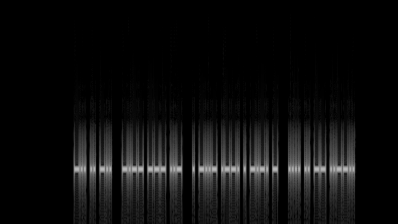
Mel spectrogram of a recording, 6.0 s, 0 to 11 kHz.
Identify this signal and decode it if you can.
Morse code, heard as a keyed tone, about 50 wpm, 700 Hz. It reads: DID YOU EXPECT HIM?
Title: Sentences from Top 1100 Words 50wpm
